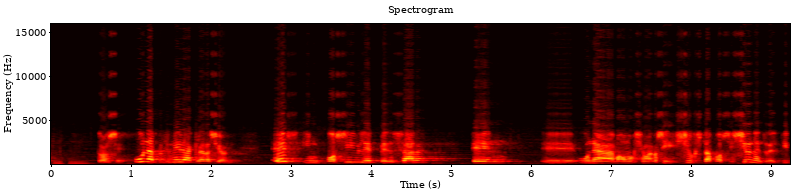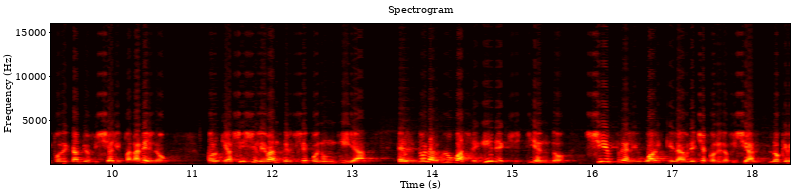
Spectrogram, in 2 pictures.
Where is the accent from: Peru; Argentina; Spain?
Argentina; lo que nosotros, como argentinos, en función de cuidar nuestro bolsillo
